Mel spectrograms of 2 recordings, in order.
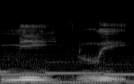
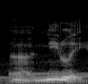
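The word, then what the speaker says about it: Nie Li: Pronounce his name like Ni Lee.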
